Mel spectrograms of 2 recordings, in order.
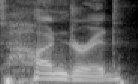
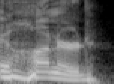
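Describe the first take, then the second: First: The word is said in the standard way. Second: The word is said in a folksy, rural way. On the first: The speaker calls it right. "I know it's hundred" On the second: The speaker calls it wrong. "I say hundred ... makes me sound like a hillbilly"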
